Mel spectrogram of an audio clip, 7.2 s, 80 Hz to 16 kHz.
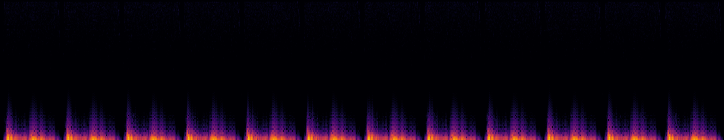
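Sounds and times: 
designed fast human heartbeat: 0.0 - 7.2.

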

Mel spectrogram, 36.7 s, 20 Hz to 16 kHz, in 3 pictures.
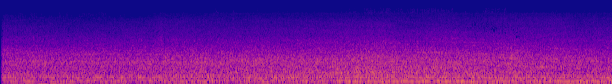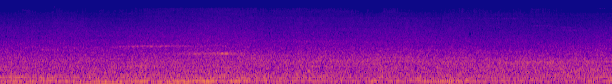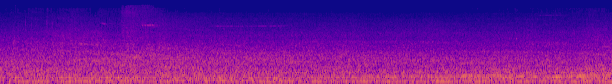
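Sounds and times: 
construction noise: 0.0 - 36.7
heavy morning rush hour traffic: 0.0 - 36.7
Irish sirens: 14.5 - 17.4.

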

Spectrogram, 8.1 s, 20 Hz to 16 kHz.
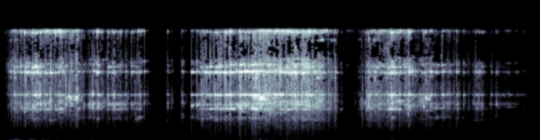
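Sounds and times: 
small industrial chain jangling: 0.1 - 8.0.

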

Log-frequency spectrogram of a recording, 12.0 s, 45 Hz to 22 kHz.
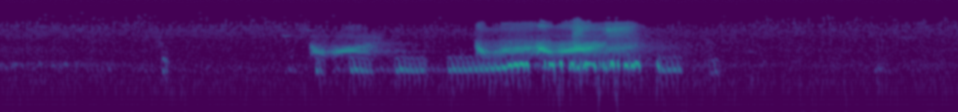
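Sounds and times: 
black grouse bubbling cooing run of pulsed notes: 4.4 - 8.6
black grouse drawn-out harsh hissing calls: 5.9 - 8.0.

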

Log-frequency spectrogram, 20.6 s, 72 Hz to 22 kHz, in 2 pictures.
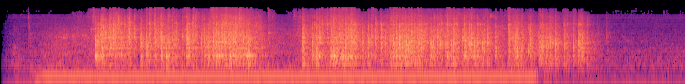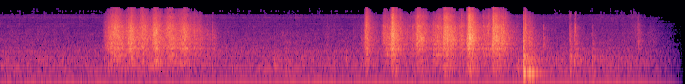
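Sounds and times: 
ice maker machine operating: 0.4 - 9.4, 11.8 - 13.6, 15.7 - 18.4.

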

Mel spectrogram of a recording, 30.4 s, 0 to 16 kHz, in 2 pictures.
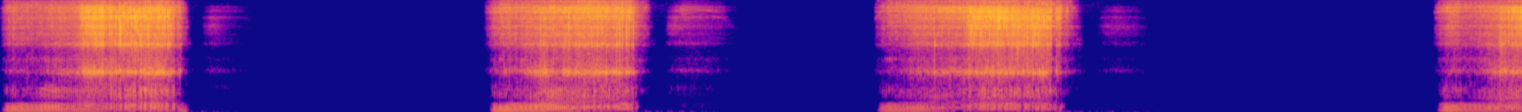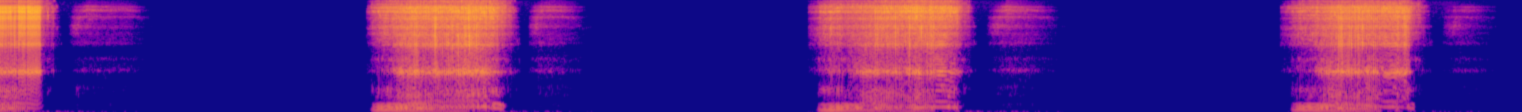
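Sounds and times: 
woman snoring: 0.0 - 2.1, 4.9 - 6.6, 8.8 - 10.9, 14.4 - 16.1, 18.9 - 20.5, 23.3 - 25.4, 28.0 - 29.9.

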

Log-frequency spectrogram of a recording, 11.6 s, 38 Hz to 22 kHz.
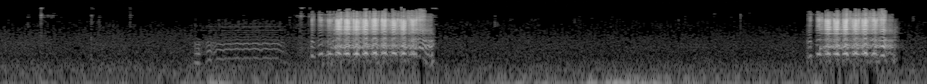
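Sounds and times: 
goat bleating: 2.4 - 5.5, 10.1 - 11.3.

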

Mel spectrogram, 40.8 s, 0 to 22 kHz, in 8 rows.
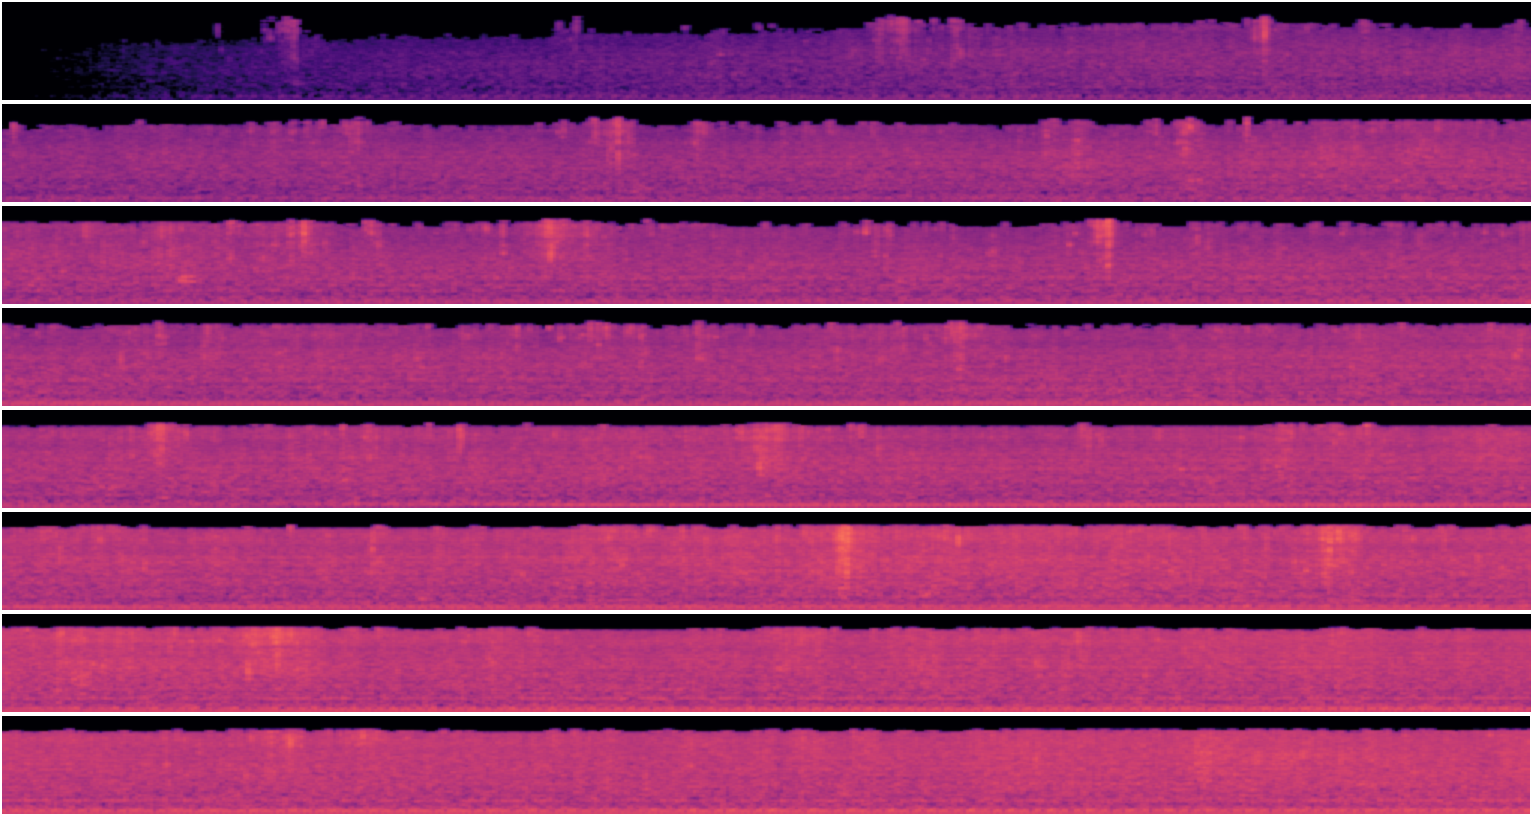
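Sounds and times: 
small fishing boat motor passing by leaving harbour: 0.9 - 40.7
waves against rocks: 3.0 - 40.7.

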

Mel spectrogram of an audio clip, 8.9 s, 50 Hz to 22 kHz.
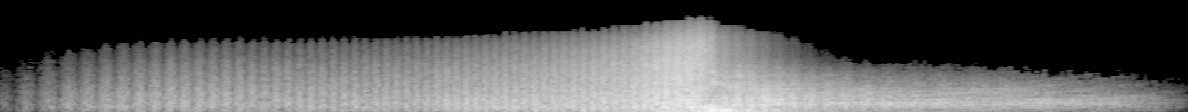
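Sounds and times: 
sound design sweep stutter: 4.2 - 6.1.

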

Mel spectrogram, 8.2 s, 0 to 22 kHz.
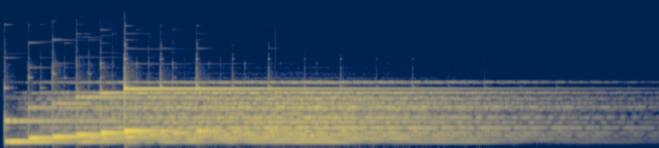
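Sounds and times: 
warm soft marimba pad multimedia signature: 0.1 - 4.4.

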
